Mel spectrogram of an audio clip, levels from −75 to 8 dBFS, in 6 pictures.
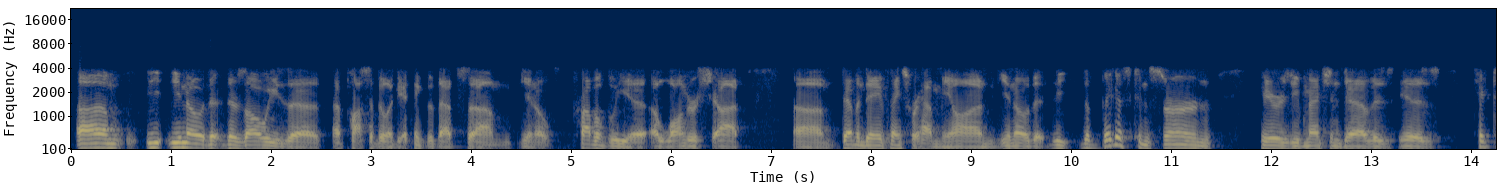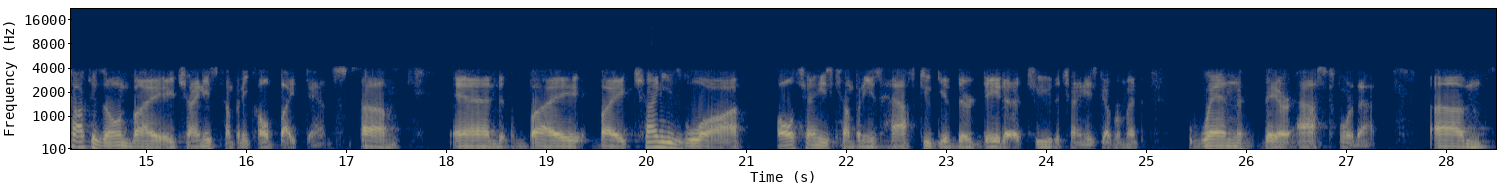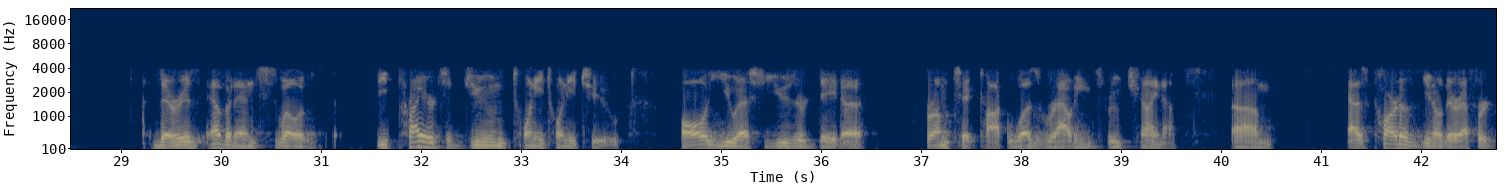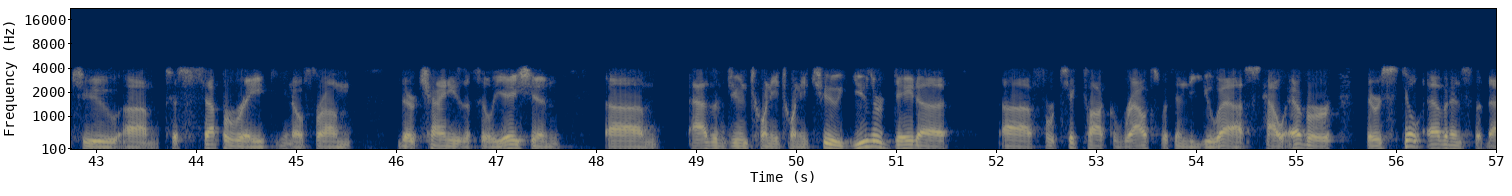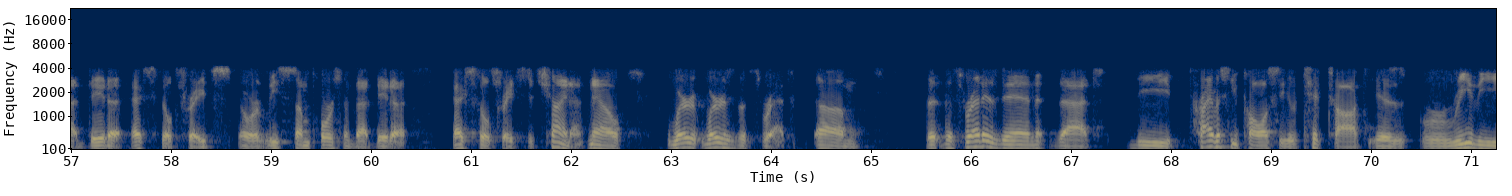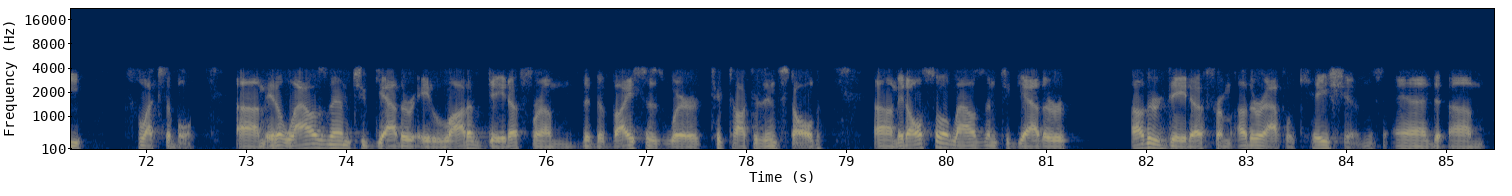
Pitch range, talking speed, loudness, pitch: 80-105 Hz, 145 wpm, -24 LUFS, 90 Hz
